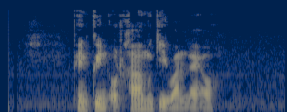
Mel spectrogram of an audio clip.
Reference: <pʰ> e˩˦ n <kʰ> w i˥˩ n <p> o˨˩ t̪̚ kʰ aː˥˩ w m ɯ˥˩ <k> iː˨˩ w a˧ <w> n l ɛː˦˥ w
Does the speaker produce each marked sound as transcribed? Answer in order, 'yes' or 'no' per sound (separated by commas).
yes, no, no, yes, no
